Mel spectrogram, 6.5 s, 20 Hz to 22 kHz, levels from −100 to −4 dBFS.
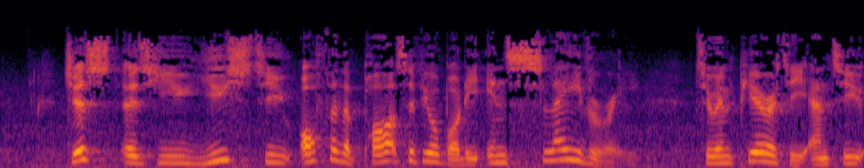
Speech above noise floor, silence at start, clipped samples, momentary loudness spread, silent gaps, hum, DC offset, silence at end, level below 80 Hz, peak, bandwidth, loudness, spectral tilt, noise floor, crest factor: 23 dB; 0.25 s; under 0.1%; 7 LU; none; none; under 0.1%; 0 s; -68 dBFS; -14 dBFS; 10.5 kHz; -35 LUFS; -3 dB/octave; -59 dBFS; 22 dB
